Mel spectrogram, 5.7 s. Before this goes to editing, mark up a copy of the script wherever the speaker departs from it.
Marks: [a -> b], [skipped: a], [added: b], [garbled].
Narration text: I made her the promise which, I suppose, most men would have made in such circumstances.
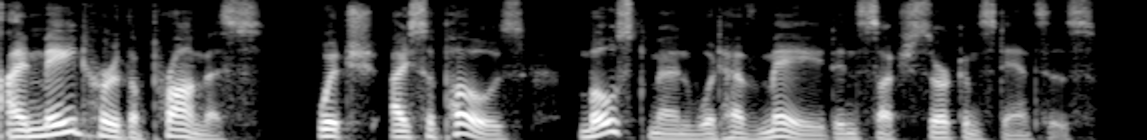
I made her the promise which, I suppose, most men would have made in such circumstances.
